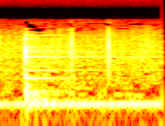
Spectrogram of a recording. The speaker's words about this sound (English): And then the clock on the mantel behind me began striking.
